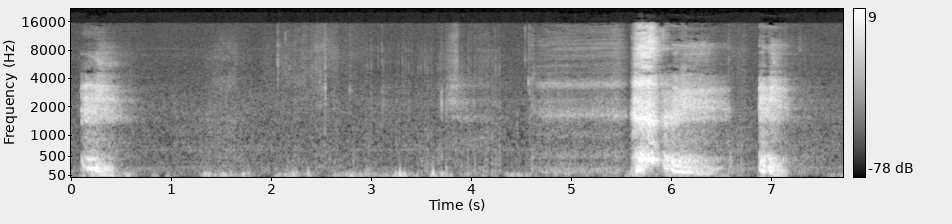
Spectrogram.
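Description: Three harsh cough bursts with faint breathing and rustling between them, part of a night-time coughing fit.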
